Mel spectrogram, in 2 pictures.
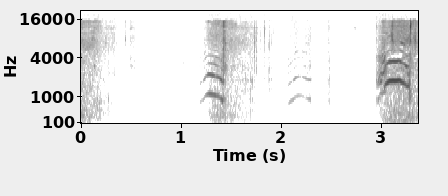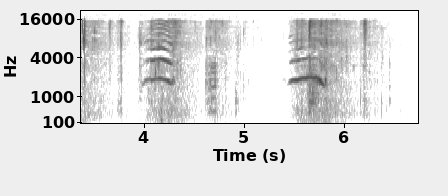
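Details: Giving birth, Pilo the cat utters a run of short arched meows, faint at first and then three louder ones about a second apart.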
